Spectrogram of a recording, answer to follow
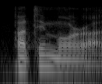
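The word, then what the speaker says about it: Pattimura: Patimura, that's how you say it, okay.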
